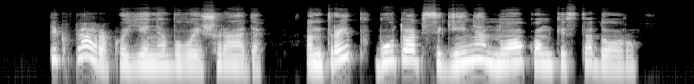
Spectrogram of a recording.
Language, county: Lithuanian, Kaunas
